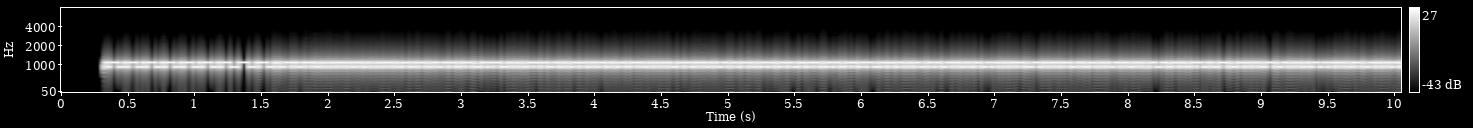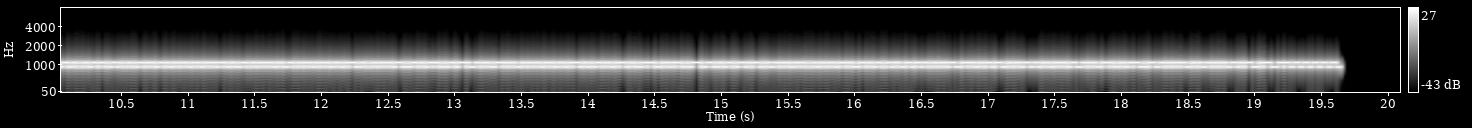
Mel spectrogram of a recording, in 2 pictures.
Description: NAVTEX (SITOR-B), 100 baud, 170 Hz shift, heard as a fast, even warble, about 1000 Hz centre. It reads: 0IE16 TJEQQ 35GXI XBBTU QAQPX 9JHG4 KTT6B LO1QE ME88F 0E2SB BF0D2 SJNBK NG0XT 5K7K0 5AO3V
